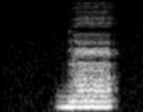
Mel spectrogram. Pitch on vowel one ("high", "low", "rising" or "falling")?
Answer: high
